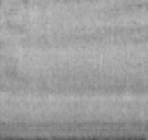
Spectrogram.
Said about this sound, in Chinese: 这是下雨的窗户，然后还有普通的雨天。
